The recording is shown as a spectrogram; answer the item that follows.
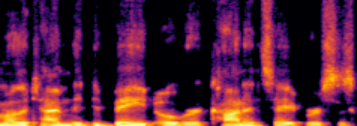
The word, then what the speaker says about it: condensate: So we'll have to continue some other time the debate over condensate versus condensate, although it appears that there is a bit of a preference for the first syllable being the stressed syllable, but a longer term debate, I think.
